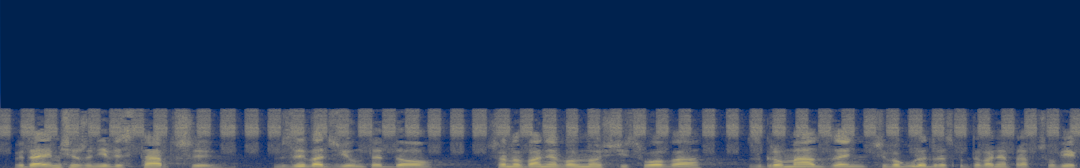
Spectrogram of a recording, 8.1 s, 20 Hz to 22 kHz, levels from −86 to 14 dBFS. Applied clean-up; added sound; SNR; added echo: none; Insect; 11 dB; none.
